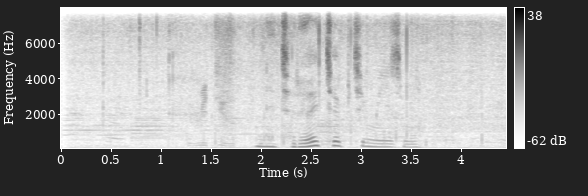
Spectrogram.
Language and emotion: Russian, neutral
